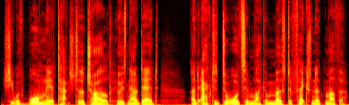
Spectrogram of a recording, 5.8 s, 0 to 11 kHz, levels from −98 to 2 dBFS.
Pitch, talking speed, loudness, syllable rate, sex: 100 Hz, 205 wpm, -21 LUFS, 5.8 syllables/s, male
